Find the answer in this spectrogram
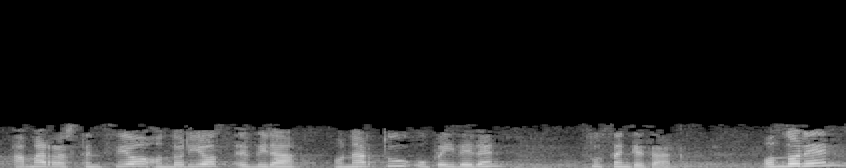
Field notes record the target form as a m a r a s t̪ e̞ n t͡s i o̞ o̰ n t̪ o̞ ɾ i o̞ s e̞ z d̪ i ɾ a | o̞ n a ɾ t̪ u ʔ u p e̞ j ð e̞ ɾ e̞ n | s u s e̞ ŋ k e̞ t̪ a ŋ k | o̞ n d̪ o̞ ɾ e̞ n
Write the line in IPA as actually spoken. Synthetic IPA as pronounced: a m a r a s t̪ e̞ n t͡s i o̞ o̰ n d̪ o̞ ɾ i o̞ s e̞ z d̪ i ɾ a | o̞ n a ɾ t̪ u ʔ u p e̞ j ð e̞ ɾ e̞ n | s u s e̞ ŋ k e̞ t̪ a k | o̞ n d̪ o̞ ɾ e̞ n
